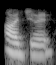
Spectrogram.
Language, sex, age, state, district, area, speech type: Nepali, female, 18-30, West Bengal, Darjeeling, rural, conversation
